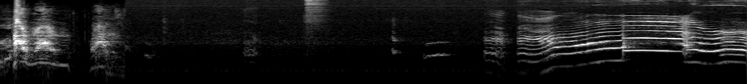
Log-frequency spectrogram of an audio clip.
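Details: Pet dog making funny noises: a few short yelping yips, then near-silence with faint clicks, then a long sustained howl in the final three seconds.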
